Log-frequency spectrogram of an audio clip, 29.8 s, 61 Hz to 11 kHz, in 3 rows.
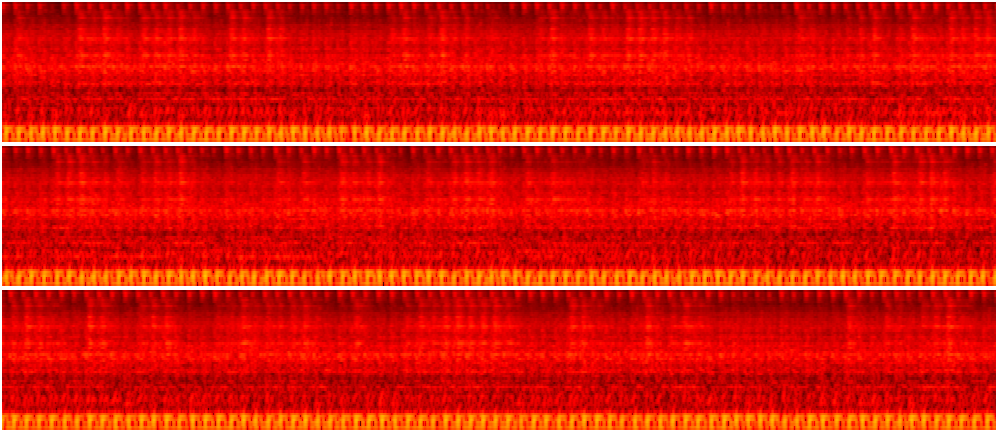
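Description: Honda CGL 125's single-cylinder four-stroke engine idling steadily, an even, fast exhaust beat with no revving.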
